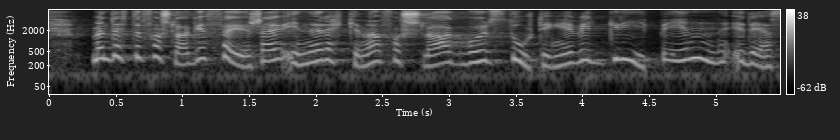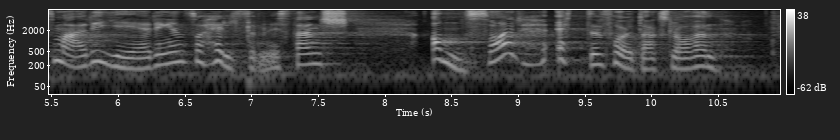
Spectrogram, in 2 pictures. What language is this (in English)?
Norwegian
